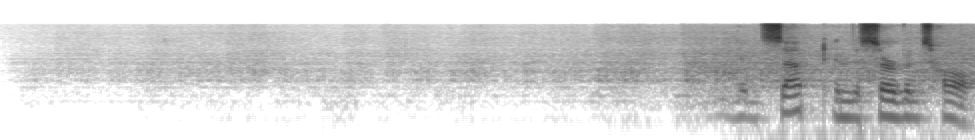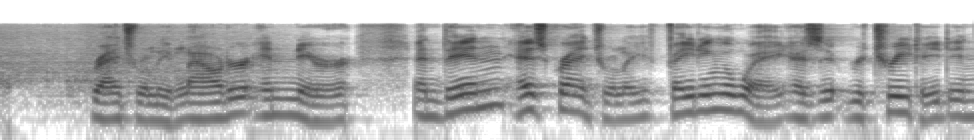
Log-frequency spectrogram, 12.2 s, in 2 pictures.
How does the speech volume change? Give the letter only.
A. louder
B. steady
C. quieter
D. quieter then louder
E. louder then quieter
B.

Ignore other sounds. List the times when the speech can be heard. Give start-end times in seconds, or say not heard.
4.5-12.1.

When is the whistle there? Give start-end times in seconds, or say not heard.
not heard.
